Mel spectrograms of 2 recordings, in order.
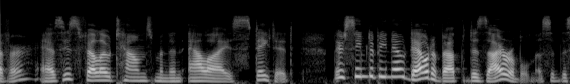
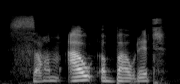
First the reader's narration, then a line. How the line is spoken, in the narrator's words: growled the new man over the counter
